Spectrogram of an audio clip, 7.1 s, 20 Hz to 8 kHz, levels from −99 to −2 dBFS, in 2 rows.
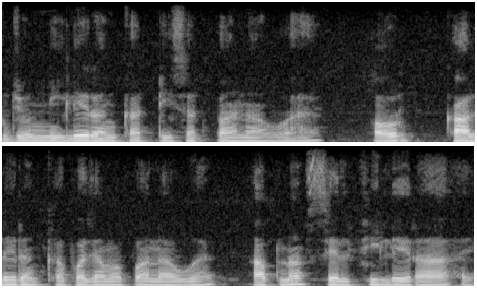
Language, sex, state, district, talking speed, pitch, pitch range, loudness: Hindi, male, Bihar, Vaishali, 180 wpm, 115 Hz, 110-125 Hz, -22 LUFS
